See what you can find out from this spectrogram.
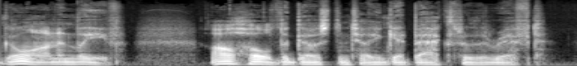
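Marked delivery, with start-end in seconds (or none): none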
